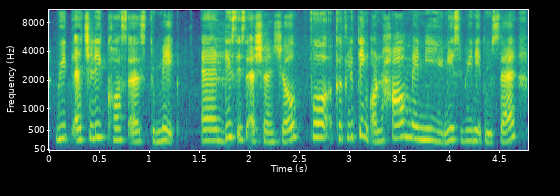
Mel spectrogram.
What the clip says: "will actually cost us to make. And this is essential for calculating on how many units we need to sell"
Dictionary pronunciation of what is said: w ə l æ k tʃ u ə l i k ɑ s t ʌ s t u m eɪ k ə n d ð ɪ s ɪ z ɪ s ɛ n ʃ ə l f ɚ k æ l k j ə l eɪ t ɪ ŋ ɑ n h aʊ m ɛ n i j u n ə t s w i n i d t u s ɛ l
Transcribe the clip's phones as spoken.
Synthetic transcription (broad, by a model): w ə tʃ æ k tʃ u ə l i k ɑ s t ʌ s t u m eɪ k ə n d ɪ s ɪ s ɪ s ɛ n ʃ ə l f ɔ k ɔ k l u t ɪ ŋ ɑ n h aʊ m ɛ n i j u n ə t s w i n i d t u s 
